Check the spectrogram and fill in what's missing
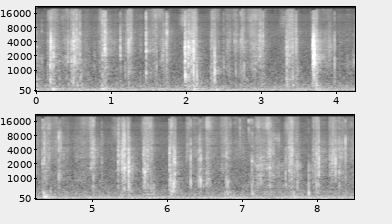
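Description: Tarot cards shuffled by hand in a quiet room, a steady run of soft riffling flicks and snaps that stays close and rather faint, with no talking over it.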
